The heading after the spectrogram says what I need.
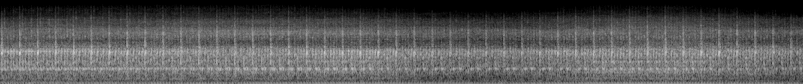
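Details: BMW M57 diesel at idle, heard more clearly when hot: steady idle with a sharp, even tapping about three times a second riding over it; knock from inside the engine, cause unknown.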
